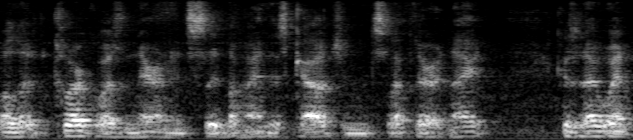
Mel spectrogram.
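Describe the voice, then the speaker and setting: A man with an American accent talks at a moderate pace, with audible room echo. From US Northeast, Long Island, New York. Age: 70s. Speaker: musician. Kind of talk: interview storytelling. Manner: halting.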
